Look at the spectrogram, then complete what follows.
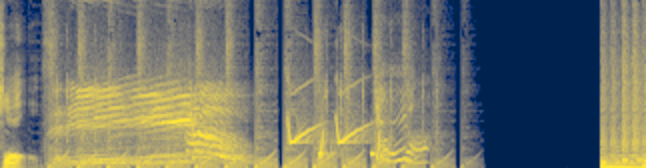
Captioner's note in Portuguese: Áudio com falha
